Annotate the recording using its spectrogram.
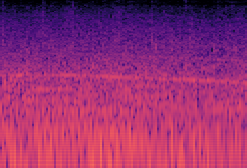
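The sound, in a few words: police car sirens in video game GTA Online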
